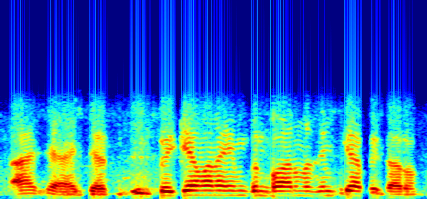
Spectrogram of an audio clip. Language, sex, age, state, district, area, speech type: Kashmiri, male, 30-45, Jammu and Kashmir, Bandipora, rural, conversation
